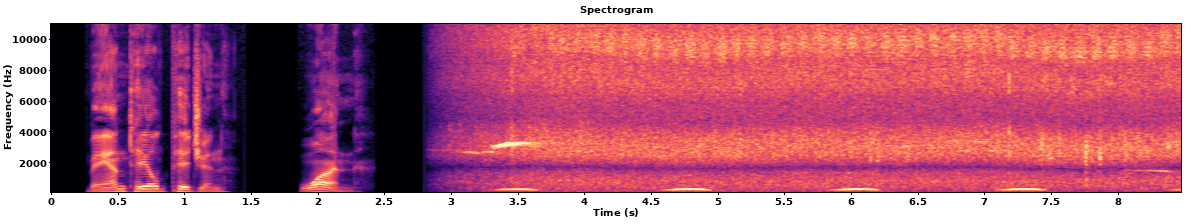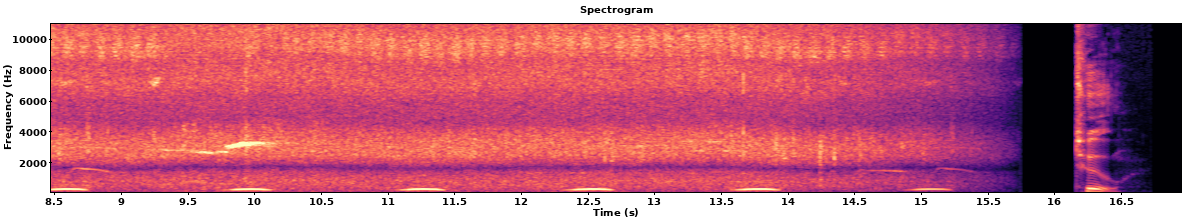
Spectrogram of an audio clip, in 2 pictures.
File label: Band-tailed Pigeon; S. America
